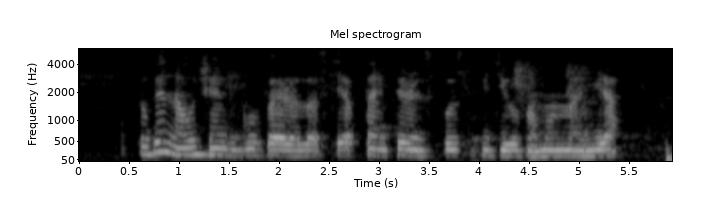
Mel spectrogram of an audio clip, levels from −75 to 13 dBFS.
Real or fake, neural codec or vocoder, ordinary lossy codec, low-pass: real; none; none; 5.4 kHz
